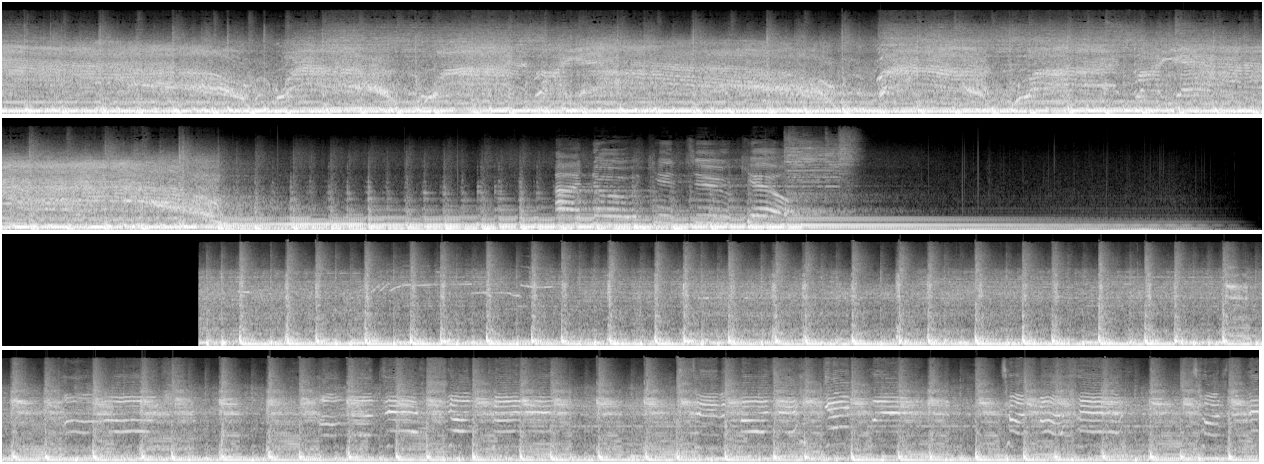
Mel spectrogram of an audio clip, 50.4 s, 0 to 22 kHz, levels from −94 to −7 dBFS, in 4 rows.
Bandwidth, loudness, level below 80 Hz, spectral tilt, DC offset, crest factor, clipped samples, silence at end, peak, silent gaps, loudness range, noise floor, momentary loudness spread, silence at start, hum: 16 kHz; -12 LUFS; -22 dBFS; -5.5 dB/octave; under 0.1%; 12 dB; under 0.1%; 0 s; 0 dBFS; none; 4 LU; -86 dBFS; 4 LU; 0 s; 60 Hz at -35 dBFS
